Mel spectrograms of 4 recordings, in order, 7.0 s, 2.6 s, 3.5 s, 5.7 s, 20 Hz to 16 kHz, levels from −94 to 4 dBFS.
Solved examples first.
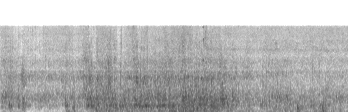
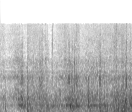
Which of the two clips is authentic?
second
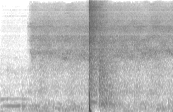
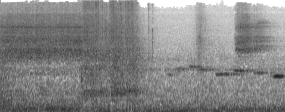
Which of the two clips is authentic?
second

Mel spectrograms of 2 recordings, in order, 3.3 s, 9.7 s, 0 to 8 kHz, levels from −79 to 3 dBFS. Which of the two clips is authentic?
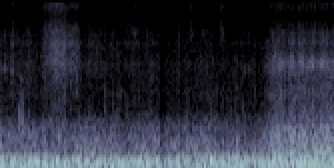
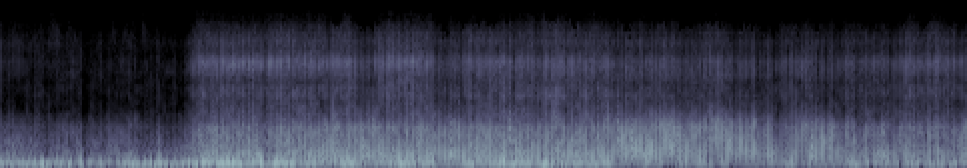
first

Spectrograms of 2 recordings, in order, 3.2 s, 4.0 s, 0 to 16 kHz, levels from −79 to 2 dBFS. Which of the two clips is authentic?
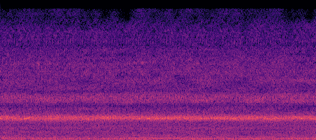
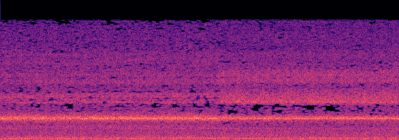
second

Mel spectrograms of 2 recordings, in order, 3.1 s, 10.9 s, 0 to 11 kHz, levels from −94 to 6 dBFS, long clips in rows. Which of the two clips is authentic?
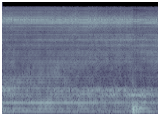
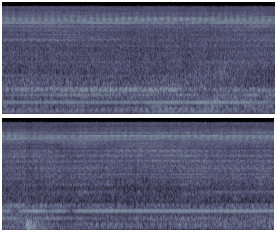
second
